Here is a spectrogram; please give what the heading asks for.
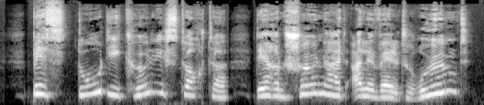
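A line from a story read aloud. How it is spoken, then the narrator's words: Exclaiming. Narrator (German): rief er aus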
